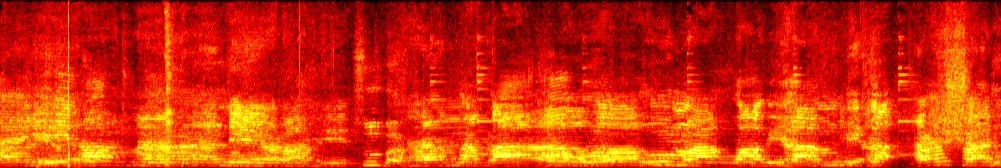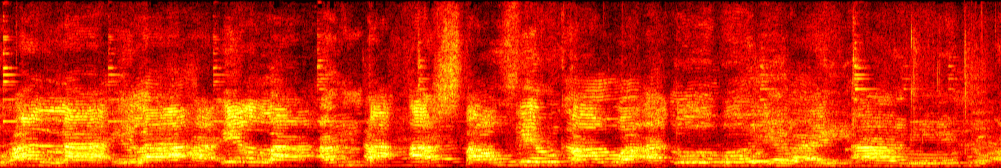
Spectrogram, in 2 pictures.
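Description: A group of young kindergarten children singing together.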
